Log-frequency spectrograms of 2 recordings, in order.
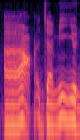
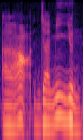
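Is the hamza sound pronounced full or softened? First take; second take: softened; softened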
